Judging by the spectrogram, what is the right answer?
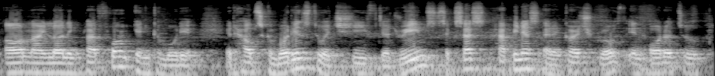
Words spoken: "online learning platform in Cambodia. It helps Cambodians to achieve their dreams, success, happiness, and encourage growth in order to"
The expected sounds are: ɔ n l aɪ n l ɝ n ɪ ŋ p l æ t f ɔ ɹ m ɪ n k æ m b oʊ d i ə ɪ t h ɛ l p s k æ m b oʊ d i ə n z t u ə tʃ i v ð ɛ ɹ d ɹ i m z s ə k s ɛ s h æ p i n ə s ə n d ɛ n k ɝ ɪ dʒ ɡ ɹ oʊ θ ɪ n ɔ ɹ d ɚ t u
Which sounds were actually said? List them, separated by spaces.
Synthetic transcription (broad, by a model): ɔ n l aɪ n l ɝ n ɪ ŋ p l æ t f ɔ ɹ m ɪ n k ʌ m b oʊ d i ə ɪ t h ɛ l p s k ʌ m b oʊ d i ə n s t u ə tʃ i v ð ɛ d ɹ i m s ə k s ɛ s h æ p i n ə s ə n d ɛ n k ɝ ɪ dʒ ɡ ɹ oʊ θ ɪ n ɔ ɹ d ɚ t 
